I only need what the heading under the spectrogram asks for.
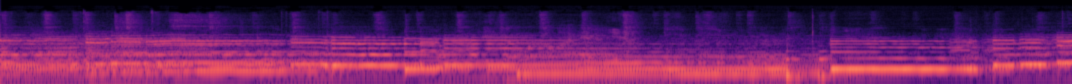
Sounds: Music, Steel guitar

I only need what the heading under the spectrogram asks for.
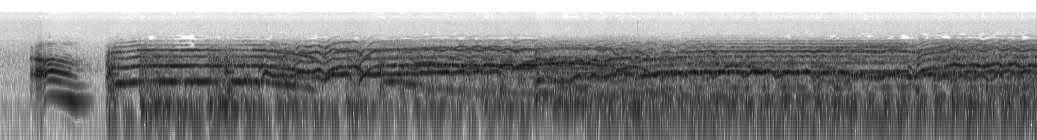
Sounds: Speech, Music

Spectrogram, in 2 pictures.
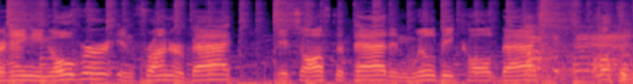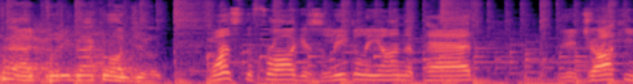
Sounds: Speech, Music

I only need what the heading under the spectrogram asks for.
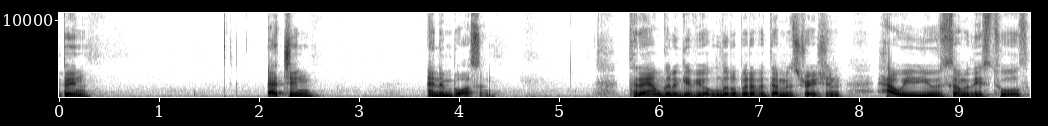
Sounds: Speech

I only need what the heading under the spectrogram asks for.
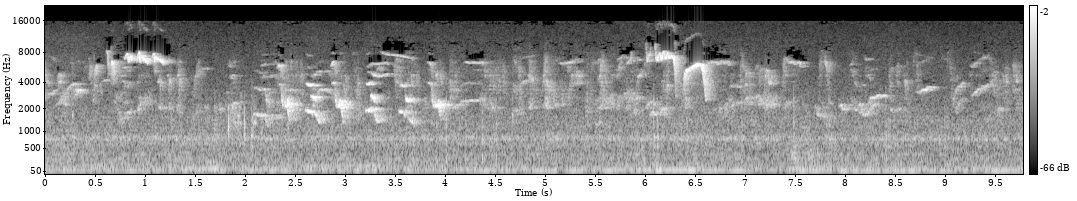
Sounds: wood thrush calling

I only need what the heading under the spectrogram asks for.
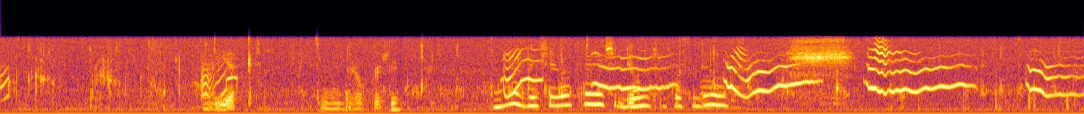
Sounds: Animal, Dog, pets

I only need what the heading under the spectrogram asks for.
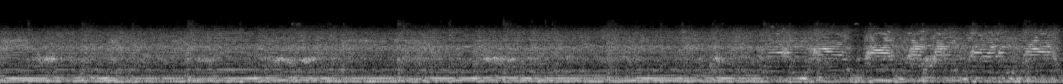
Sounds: Strum, Musical instrument, Guitar, playing electric guitar, Plucked string instrument, Music, Electric guitar

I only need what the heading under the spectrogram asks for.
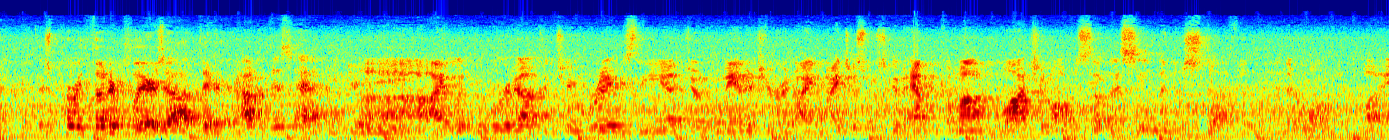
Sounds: Speech

